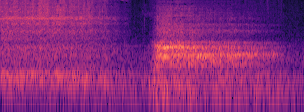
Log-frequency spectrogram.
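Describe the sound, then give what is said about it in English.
A deep breath drawn in and then let out: a soft, airy inhale followed by a louder, longer exhale that slowly fades. “Take a deep breath in and let it out. Do this with me.”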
